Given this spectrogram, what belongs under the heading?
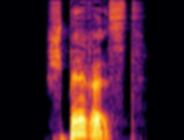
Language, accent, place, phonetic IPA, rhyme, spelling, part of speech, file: German, Germany, Berlin, [ˈʃpɛʁəst], -ɛʁəst, sperrest, verb, De-sperrest.ogg
- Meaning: second-person singular subjunctive I of sperren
